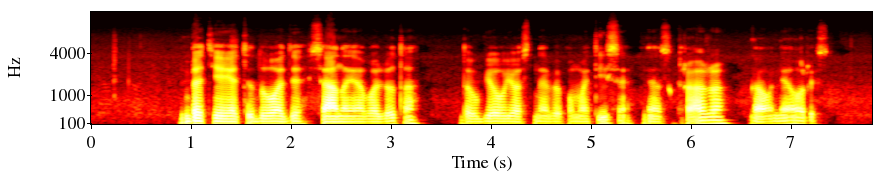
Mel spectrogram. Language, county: Lithuanian, Kaunas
